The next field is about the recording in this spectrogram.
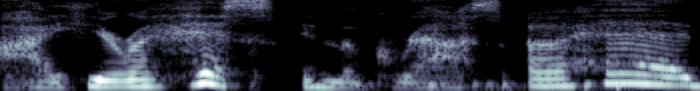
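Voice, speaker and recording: In a put-on character voice, a woman speaks very slowly, her raspy tone pitched fairly high. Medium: read story.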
